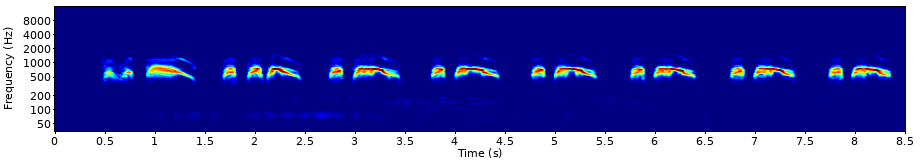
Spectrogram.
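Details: Spotted dove song, a recording meant to quickly stir up wild doves: mid-pitched cooing phrases repeated about once a second. Each phrase has one or two short clipped notes and then a longer coo that slides downward. Background is quiet.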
